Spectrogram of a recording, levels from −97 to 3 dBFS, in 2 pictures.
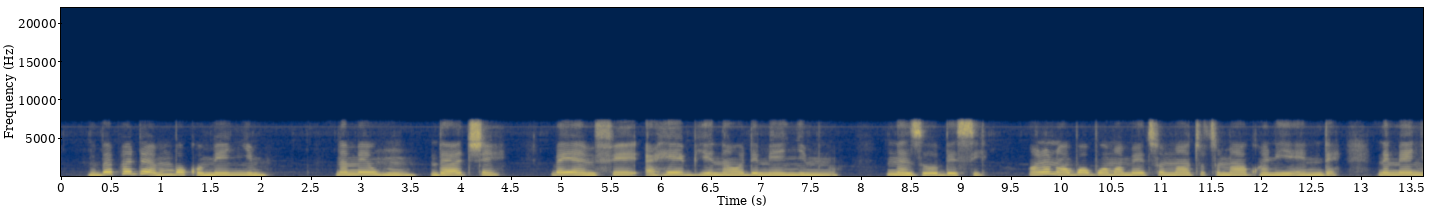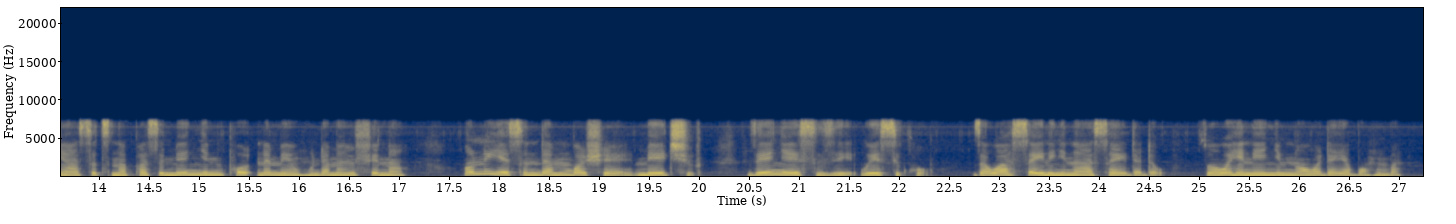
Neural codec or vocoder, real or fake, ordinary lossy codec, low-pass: none; real; none; 7.2 kHz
